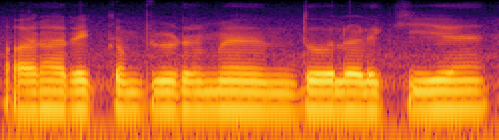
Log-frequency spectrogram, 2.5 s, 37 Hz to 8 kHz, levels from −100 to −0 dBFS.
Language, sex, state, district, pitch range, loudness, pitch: Hindi, male, Jharkhand, Deoghar, 115-120 Hz, -13 LUFS, 120 Hz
